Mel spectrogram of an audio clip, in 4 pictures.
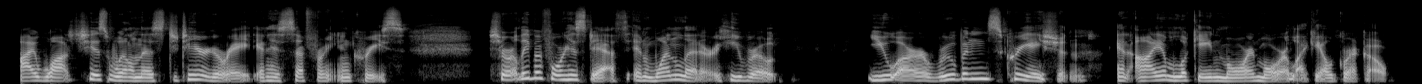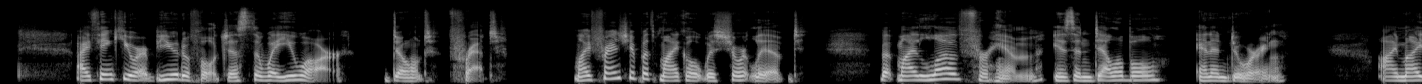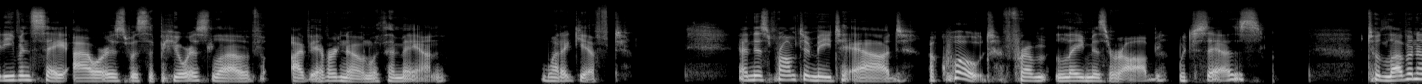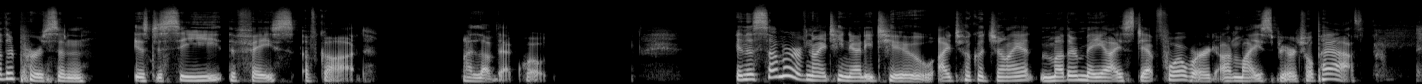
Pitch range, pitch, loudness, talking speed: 165-210 Hz, 185 Hz, -19 LUFS, 130 wpm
